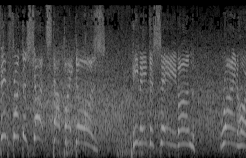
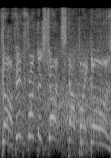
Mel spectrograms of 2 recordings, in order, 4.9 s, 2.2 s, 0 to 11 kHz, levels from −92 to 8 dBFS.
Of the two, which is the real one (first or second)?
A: first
